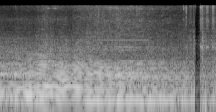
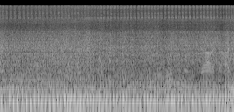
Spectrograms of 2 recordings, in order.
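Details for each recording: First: Honda Beat fuel-injected scooter, wiring to injector and TPS sensor tested with continuity intact; hard to start, then labours with a ragged misfiring beat and cuts out, no check-engine light. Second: Raider Fi motorcycle started after a throttle cleaning, with the oil cap open to check oil splash: a steady, even, low putter with no knocks or ticks; normal running.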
